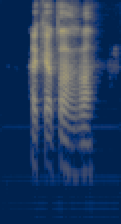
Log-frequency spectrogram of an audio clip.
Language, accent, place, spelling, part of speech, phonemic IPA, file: French, France, Lyon, accaparera, verb, /a.ka.pa.ʁə.ʁa/, LL-Q150 (fra)-accaparera.wav
- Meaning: third-person singular simple future of accaparer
